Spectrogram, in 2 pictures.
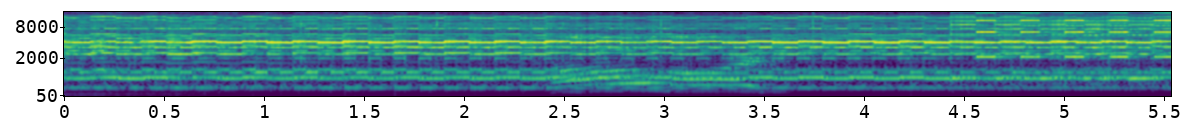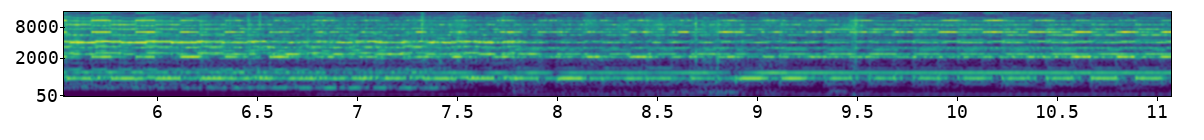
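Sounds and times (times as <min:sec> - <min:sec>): synthesized electronic music tones: 0:00.0 - 0:11.0
steady high alert tone: 0:02.4 - 0:09.3.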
